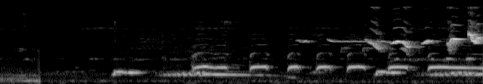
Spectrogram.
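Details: Bangkok zebra dove hen calling to a male: after a short silence, a drawn-out coo leads into a series of quick, evenly spaced cooing notes, with higher chirping notes from other birds above.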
